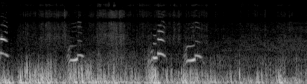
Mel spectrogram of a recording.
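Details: Loud, ringing gull cries, each a short falling slur in twos, over blustery wind.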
